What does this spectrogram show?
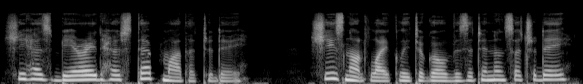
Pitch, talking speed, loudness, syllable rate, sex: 195 Hz, 185 wpm, -18 LUFS, 4.9 syllables/s, female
